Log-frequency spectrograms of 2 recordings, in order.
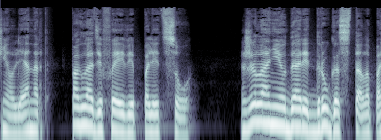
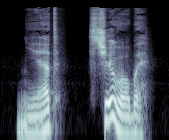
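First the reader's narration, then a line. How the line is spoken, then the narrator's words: Growl through teeth. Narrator (Russian): прорычал сквозь зубы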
